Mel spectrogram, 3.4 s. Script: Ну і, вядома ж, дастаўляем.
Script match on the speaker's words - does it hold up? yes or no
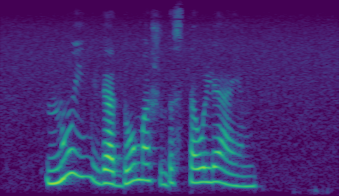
yes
